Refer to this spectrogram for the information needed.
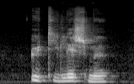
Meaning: utilitarianism
- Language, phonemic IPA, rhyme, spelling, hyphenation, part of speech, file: Dutch, /ˌy.tiˈlɪs.mə/, -ɪsmə, utilisme, uti‧lis‧me, noun, Nl-utilisme.ogg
